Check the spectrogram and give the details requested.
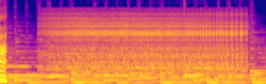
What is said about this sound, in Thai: ครั้งนี้ชาวนาเปิดประตูบ้านออกมา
